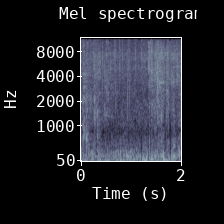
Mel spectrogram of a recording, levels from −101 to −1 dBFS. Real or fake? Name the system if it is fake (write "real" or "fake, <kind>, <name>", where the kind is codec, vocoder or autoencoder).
real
